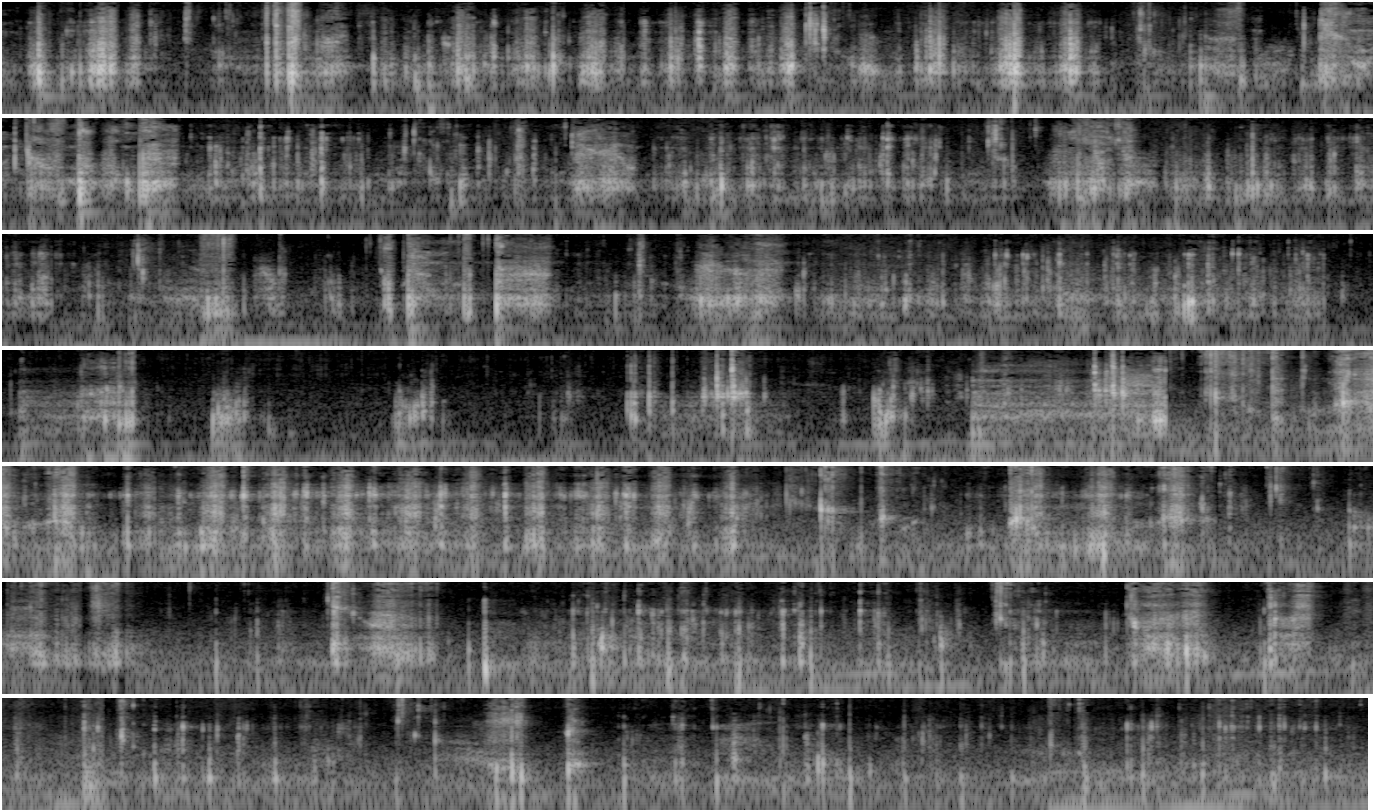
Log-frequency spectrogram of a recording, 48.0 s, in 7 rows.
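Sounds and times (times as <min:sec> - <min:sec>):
person chewing: 0:00.0 - 0:47.9.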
